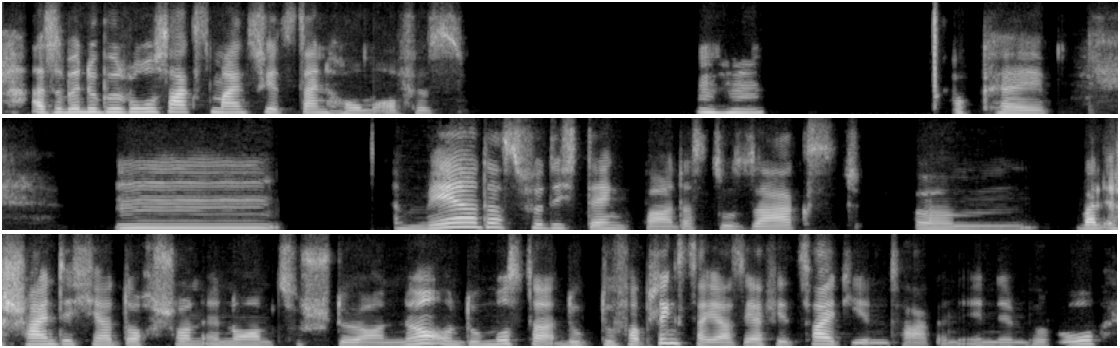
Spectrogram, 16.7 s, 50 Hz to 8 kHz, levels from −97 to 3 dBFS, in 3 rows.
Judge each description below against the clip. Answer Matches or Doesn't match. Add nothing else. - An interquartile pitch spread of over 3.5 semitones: Matches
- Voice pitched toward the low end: Doesn't match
